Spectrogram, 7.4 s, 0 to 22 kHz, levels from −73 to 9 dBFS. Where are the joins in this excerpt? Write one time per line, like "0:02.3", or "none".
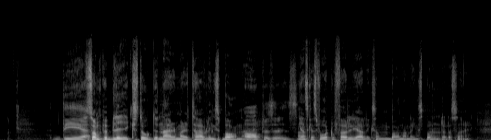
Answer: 0:04.5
